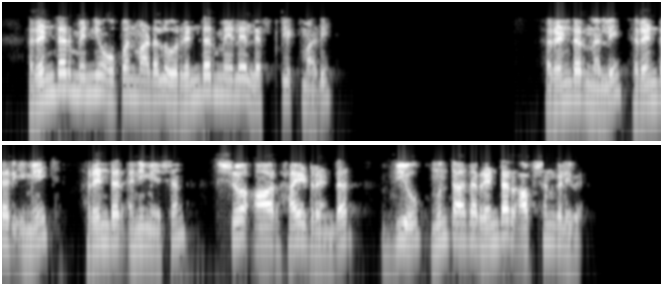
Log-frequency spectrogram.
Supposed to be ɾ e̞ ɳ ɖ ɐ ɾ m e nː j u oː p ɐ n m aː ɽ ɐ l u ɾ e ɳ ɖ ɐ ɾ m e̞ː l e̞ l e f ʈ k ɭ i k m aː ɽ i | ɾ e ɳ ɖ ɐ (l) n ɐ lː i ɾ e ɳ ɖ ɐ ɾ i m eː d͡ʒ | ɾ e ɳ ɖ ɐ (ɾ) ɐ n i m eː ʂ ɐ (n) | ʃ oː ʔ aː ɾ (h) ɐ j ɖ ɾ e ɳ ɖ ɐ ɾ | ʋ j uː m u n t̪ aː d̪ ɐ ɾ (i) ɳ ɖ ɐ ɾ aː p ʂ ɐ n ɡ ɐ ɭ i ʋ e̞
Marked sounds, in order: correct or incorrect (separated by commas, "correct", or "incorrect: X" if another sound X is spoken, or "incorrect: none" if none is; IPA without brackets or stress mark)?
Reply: incorrect: ɾ, correct, correct, correct, incorrect: e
